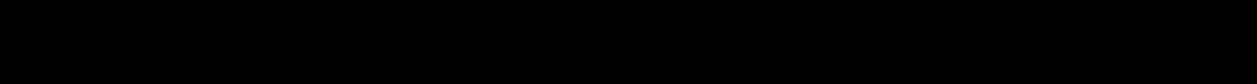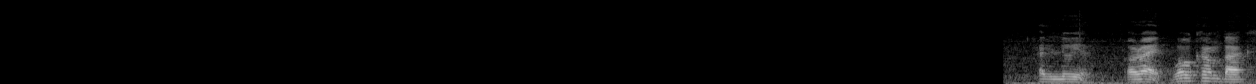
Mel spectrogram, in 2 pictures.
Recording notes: International Strategic Management & Leadership Conference. Conference for Love Arena Denomination held at the Love Arena Church, Ghana.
